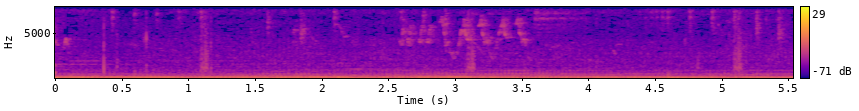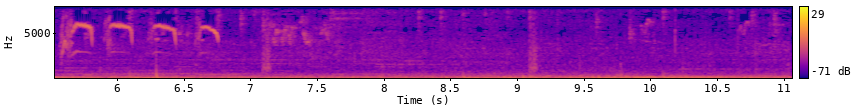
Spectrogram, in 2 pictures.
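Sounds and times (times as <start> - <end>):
bird calling: 0.0 - 8.1
steady high-pitched hiss: 0.0 - 11.0.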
